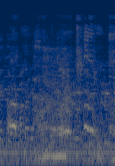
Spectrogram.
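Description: Pug whimpering: two short high whines, one just after the start and one near the end.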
